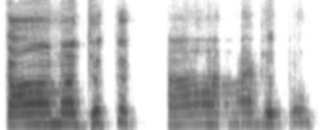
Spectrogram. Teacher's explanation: ధ అన్నది మహాప్రాణం ఒత్తి పలకాలి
